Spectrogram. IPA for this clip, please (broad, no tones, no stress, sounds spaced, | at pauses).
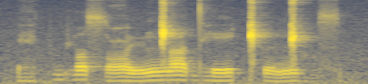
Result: ɛ̤ k bʱ y sˤ ʕ ø ŋ͡ǁ ɑ dʱ e ǁʰ ɵ ŋ͡ǁ ɔ̤ sˤ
